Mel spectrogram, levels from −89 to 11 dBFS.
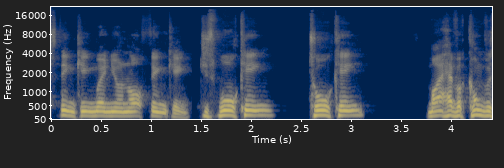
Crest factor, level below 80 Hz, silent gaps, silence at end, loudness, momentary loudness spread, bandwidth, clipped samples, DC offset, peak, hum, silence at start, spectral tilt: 12 dB; -62 dBFS; 2.44-2.53 s, 3.33-3.57 s; 0 s; -16 LUFS; 9 LU; 15 kHz; under 0.1%; under 0.1%; -4 dBFS; none; 0 s; -7 dB/octave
